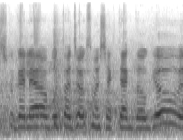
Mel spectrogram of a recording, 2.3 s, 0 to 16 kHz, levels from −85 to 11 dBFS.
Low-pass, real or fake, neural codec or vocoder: 14.4 kHz; fake; vocoder, 44.1 kHz, 128 mel bands every 256 samples, BigVGAN v2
